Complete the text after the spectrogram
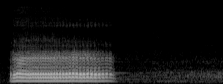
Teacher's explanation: It strikes several times, like you are playing tabla. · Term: trill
